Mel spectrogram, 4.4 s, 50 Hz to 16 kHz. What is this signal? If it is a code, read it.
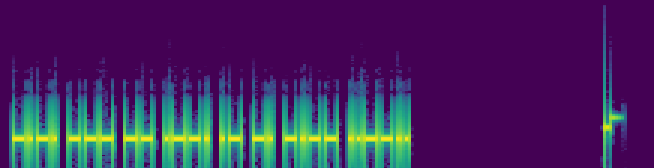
Morse code, heard as a keyed tone, about 44 wpm, 700 Hz. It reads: COMPANY?
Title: Sentences from Top 600 Words 45wpm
